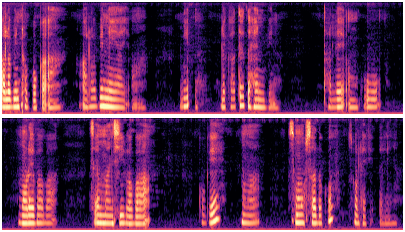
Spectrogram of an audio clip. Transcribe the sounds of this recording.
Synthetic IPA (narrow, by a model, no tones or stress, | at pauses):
alɔbinʈʰɔpɔka̰ʔa | a̰lɔbinːɛjajʔɔwa | mit̪̚ | lɛkat̪ɛt̪aɦɛnbin | t̪ʰalɛṵmku | mɔɽɛbabaʔ | sɛmmːansibaba | kɔɡɛ | nɔwaʔ | sɔmɔsad̪ɔkɔ | sɔlhɛkɛʔ̪̚ˀt̪aliɲa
